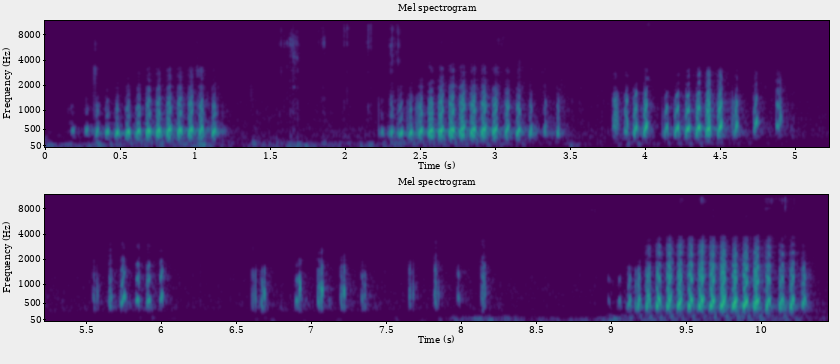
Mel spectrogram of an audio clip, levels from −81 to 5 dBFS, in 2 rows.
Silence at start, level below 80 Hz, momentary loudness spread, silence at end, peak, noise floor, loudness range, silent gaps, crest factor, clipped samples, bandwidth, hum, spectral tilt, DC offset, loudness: 0.25 s; -70 dBFS; 24 LU; 0.15 s; -16 dBFS; -74 dBFS; 12 LU; none; 20 dB; under 0.1%; 11.5 kHz; none; -5 dB/octave; under 0.1%; -36 LUFS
